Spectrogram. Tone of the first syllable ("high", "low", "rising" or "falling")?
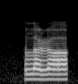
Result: low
